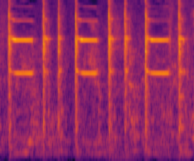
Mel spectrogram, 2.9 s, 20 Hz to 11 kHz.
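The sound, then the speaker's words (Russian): A telegraph key at a station in the north taps out Morse code: a steady run of sharp mechanical clicks, roughly two per second, some in quick pairs, with faint high whistling tones sounding between them. “Когда мы 2 года жили на станции, вот там ключ, на котором я работала, уже все сказали, что руку сорвала, 46 лет болит, но ничего.”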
